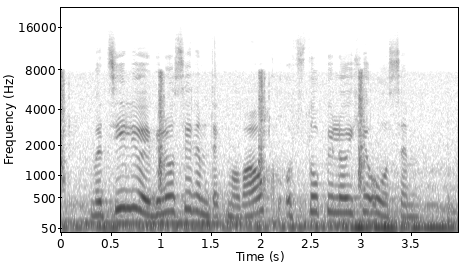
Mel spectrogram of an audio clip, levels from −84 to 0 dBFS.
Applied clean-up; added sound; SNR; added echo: none; Clock; -1 dB; none.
